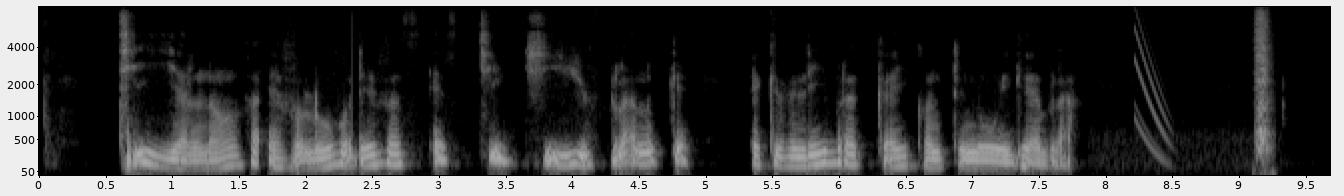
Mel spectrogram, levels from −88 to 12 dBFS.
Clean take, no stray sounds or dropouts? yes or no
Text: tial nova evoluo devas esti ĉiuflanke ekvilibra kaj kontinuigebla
no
